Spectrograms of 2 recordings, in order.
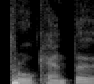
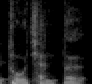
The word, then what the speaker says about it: trochanter: นาทีนะครับจากที่ดูมาตั้งแต่ตอนเช้านะครับมี common mistake ที่ไม่ระบุชื่อคนที่เกี่ยวข้องนะขออภัยนะฮะเป็นลักษณะที่เราจะได้ปรับปรุงการออกเสียง trochanter นะไม่ใช่ trochanter คุณไปเปิดดูเลยนะมันจะเขียนตัว K นะไม่ใช่ trochanter นั้นฟังแล้วเนี่ยมีคนพูดผิดก็ไม่เป็นไรแต่ก็ถ้าหากว่าพวกเราที่อยู่ใน trauma ก็ผม address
